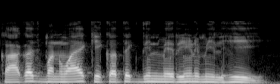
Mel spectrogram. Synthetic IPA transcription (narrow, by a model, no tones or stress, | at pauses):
kaːɡəd͡ʒbɐnʋaːekekət̪ek̚d̪ɪnmẽɾiːɳɽɖmɪlɦiː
